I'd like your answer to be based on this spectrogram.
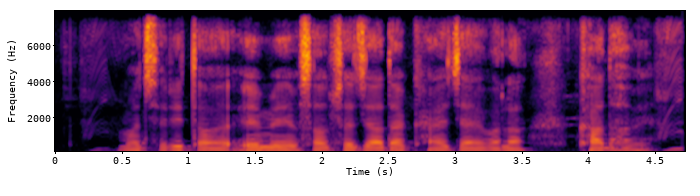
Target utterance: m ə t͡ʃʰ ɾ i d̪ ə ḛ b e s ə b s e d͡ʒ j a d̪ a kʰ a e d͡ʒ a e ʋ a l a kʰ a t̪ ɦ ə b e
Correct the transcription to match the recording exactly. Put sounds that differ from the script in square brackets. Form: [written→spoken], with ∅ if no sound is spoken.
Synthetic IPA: m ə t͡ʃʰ ɾ i [d̪→t̪] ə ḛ [b→m] e s ə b s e d͡ʒ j a d̪ a kʰ a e d͡ʒ a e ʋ a l a kʰ a [t̪→d̪] ɦ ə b e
